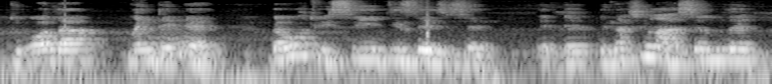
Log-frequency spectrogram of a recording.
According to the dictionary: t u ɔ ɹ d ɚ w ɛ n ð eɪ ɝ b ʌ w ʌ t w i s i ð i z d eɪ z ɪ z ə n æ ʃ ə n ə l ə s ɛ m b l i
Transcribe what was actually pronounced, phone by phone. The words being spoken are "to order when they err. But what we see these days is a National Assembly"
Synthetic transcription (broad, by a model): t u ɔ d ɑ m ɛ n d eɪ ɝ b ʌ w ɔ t w i s i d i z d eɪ s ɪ s ə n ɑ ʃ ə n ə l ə s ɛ m b l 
